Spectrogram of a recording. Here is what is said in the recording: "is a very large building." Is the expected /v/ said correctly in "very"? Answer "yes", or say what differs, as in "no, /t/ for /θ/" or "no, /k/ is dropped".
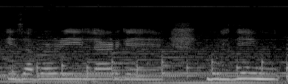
no, /b/ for /v/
